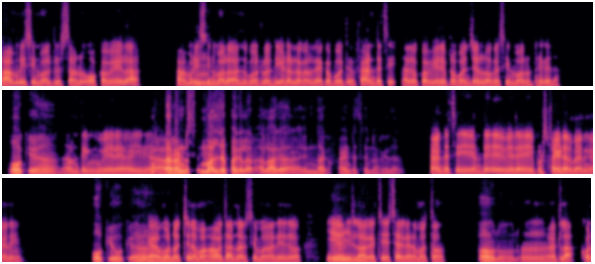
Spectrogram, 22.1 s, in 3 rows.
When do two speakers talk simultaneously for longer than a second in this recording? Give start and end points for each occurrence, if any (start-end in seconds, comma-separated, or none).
none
